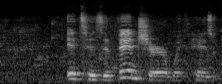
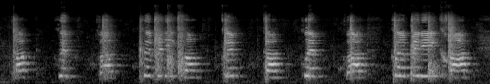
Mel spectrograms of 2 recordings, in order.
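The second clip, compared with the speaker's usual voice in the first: rhythmic clip-clop; hoofbeat imitation; 6 semitones higher than usual. A narrator's reading. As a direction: trot away with the voice.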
